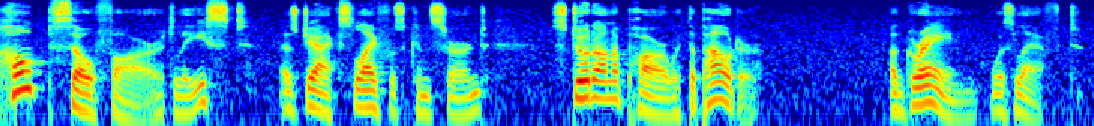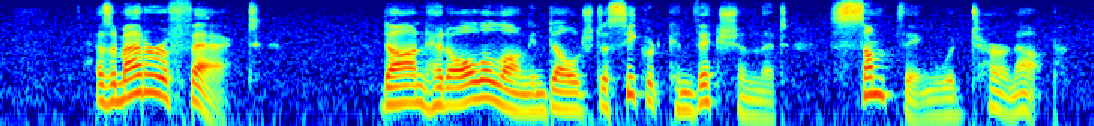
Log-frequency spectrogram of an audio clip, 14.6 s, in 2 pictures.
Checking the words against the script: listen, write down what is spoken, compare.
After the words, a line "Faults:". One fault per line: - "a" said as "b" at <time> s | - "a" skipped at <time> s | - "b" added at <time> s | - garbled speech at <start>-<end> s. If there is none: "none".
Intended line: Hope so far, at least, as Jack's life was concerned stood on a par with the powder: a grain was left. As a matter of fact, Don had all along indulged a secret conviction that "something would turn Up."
Hope so far, at least, as Jack's life was concerned stood on a par with the powder: a grain was left. As a matter of fact, Don had all along indulged a secret conviction that "something would turn Up."
Faults:
none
